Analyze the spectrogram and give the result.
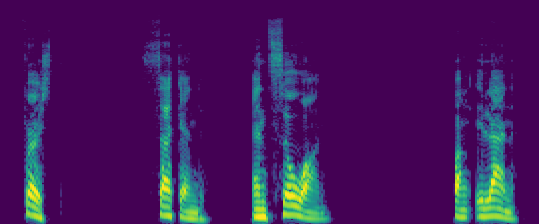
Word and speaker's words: Pang-ilan: Pang-ilan. Pang-ilan.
